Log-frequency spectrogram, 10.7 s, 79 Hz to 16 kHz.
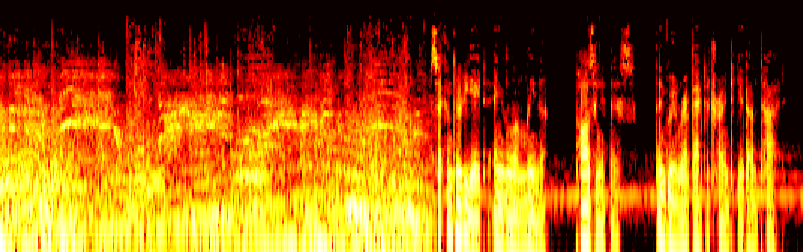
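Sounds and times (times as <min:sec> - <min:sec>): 
woman screaming during bear attack: 0:00.0 - 0:05.7
constant rough rumbling roar of low noise: 0:00.0 - 0:05.8
speech: 0:05.8 - 0:10.5.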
